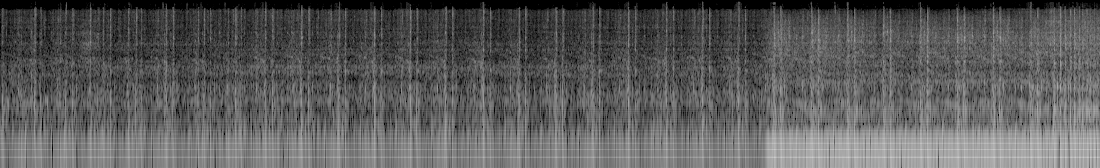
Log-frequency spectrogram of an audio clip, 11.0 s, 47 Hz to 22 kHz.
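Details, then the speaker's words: V-twin just fitted with an S&S 55mm intake manifold, pulled over on a ride: a loping idle, then a louder sucking roar as soon as a little throttle is given. The owner suspects an intake air leak or a loose manifold but is unsure. "so you can hear it as soon as I give it a little bit of throttle it starts to suck right there so I don't know maybe it's just the uh maybe it's just the intake cuz I could definitely hear it start to suck in there"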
